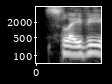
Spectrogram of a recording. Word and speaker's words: Slavey: also the time of their separation from the slavey is how you pronounce it Indians estimated about 600 years ago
